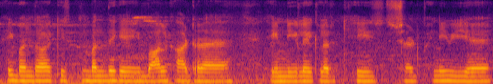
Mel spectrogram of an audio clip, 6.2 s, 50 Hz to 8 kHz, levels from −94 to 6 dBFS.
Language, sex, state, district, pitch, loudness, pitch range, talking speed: Hindi, male, Rajasthan, Jaipur, 130 Hz, -18 LUFS, 125-135 Hz, 165 wpm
